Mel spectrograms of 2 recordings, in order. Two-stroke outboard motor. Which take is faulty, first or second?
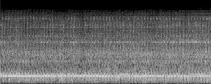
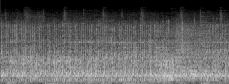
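first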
